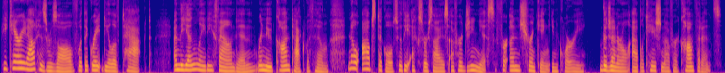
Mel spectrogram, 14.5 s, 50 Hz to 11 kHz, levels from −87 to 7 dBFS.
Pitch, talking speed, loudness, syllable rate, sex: 175 Hz, 155 wpm, -18 LUFS, 4.8 syllables/s, female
